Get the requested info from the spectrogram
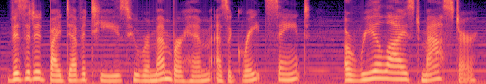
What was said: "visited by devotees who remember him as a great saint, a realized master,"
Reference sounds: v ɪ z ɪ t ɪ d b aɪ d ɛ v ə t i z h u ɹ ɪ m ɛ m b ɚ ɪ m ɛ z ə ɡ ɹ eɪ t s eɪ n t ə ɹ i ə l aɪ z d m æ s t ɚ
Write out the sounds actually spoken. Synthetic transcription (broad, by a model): v ɪ z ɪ t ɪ d b aɪ d ɛ v ə t i z h u ɹ ɪ m ɛ m b ɚ ɪ m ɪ z ə ɡ ɹ eɪ t s eɪ n t ə ɹ i ə l aɪ z d m æ s t ɚ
